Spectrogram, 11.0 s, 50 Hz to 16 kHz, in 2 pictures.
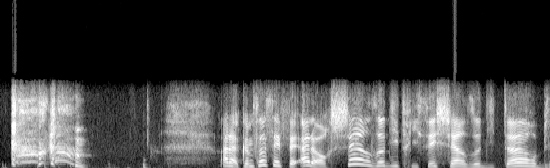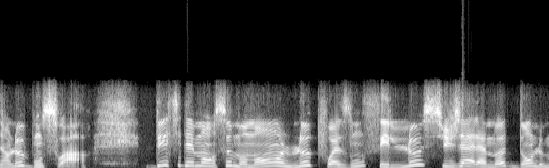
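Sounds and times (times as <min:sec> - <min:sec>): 
woman coughing: 0:00.1 - 0:00.9
breathy exhale: 0:01.6 - 0:02.2
speech: 0:02.2 - 0:10.9.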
